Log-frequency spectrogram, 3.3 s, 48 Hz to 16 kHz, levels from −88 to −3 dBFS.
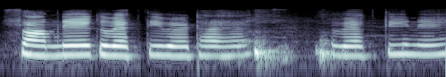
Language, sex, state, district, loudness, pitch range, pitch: Hindi, female, Chhattisgarh, Raipur, -16 LUFS, 245-270 Hz, 255 Hz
